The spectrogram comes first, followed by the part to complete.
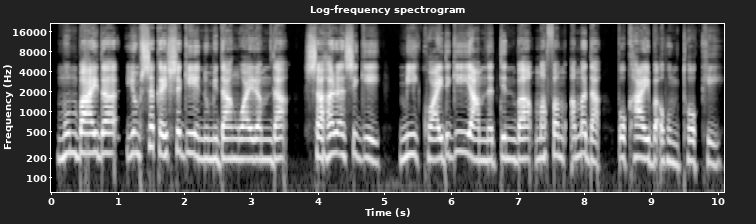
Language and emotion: Manipuri, neutral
